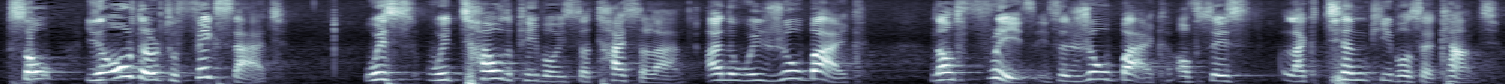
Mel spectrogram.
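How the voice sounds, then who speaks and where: High-voiced man explaining slowly in halting English. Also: sing-song, darkish tone. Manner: halting, non-fluent English phrasing. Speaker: company representative speaking at meetup. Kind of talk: unscripted explanation to an audience.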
